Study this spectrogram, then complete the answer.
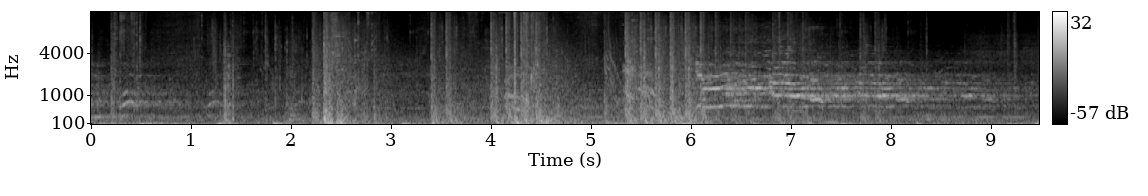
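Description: Rapid bursts of gunfire from a fast-firing pistol in the video game Halo Infinite, loud repeated volleys with booming impacts and game effects, punctuated by short pauses.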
